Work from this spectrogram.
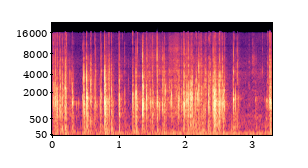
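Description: Long nails tap the plastic domes of a pop-up dot sticker sheet held upright in both hands, producing a quick, irregular series of dry, bright plastic clicks with a faint crinkle. Each tap stops almost instantly with no ring, leaving quiet gaps between the clicks.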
